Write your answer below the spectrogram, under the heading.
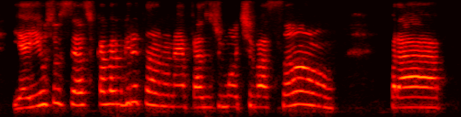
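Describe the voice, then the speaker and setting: Her voice is raised and projected. This woman's tone comes out bright and sharp. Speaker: student presenter. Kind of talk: class presentation.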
